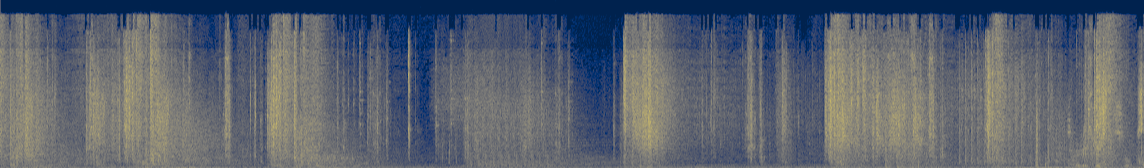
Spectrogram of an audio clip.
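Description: Rapid bursts of gunfire from a weapon in the space game Starfield, loud and dense with repeated broadband cracks and clanking mechanisms, pausing briefly midway before resuming, with a steady roar of game ambience underneath.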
